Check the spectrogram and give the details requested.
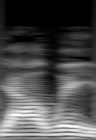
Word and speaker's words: Yahweh: then he says that, the first character should be pronounced as Ya. 为什么呢？ Why? 因为这是哈利路亚那个亚， Because that is related to the Ya and in Hallelujah.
